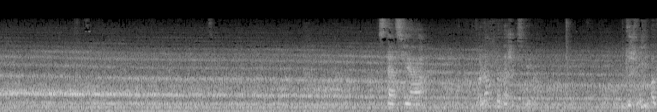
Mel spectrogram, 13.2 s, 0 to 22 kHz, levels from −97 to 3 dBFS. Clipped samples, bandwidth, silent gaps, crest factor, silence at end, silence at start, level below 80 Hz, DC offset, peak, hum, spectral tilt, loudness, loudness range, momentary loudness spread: under 0.1%; 11.5 kHz; none; 18 dB; 0 s; 0 s; -36 dBFS; under 0.1%; -4 dBFS; none; -6 dB/octave; -23 LUFS; 3 LU; 7 LU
